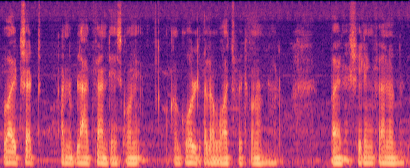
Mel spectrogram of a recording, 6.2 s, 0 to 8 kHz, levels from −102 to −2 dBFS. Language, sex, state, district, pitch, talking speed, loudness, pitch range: Telugu, male, Andhra Pradesh, Manyam, 95 Hz, 155 wpm, -18 LUFS, 90-100 Hz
